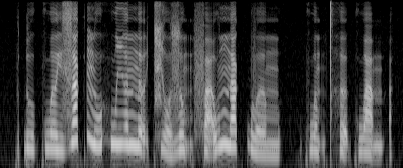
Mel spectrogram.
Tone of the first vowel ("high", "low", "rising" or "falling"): low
